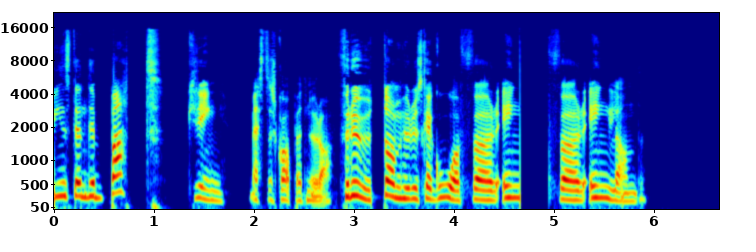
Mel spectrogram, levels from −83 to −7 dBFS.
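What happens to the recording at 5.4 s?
At 5.4 s the sound is still inside a stream reconnect that runs from about 4.65 to 5.52 s. The audio drops out for roughly 0.29 s, then comes back softly and repeats material it has already played, jumping back about 0.58 s. The connection broke, the player fell silent, reconnected, and started a fresh decoder mid-stream. The server resent a burst of earlier audio, so playback picks up from a point already heard, with its first frame faded in.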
